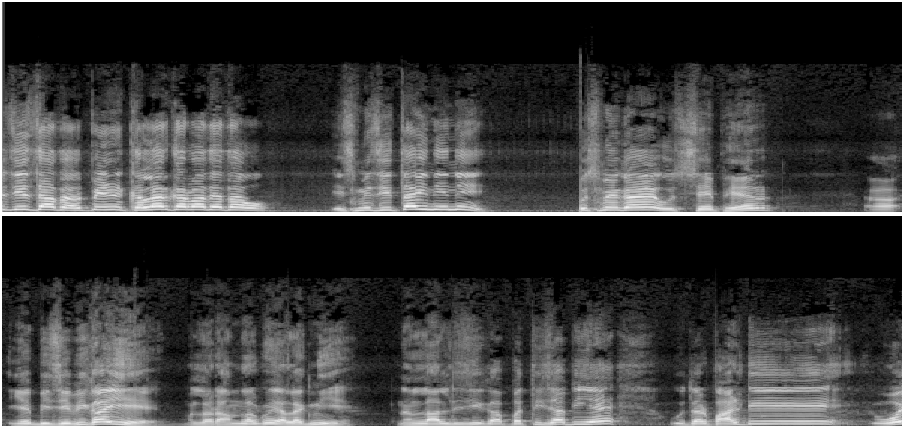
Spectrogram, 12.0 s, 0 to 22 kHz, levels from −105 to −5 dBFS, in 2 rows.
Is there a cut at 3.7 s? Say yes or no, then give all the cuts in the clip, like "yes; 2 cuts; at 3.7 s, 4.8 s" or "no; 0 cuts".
yes; 1 cut; at 3.7 s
